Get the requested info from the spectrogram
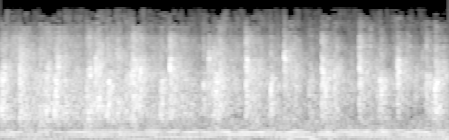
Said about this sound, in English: You are too quiet for me. Clap your hands for God.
